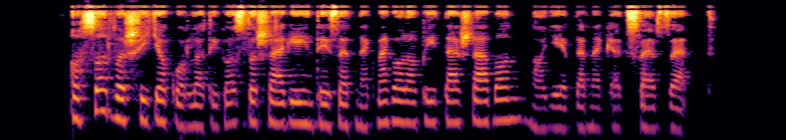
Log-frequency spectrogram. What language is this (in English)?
Hungarian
